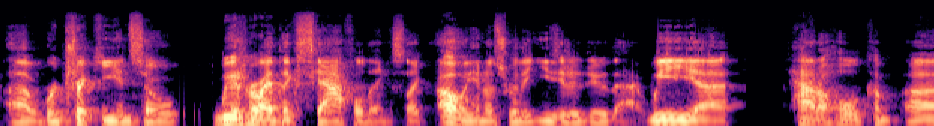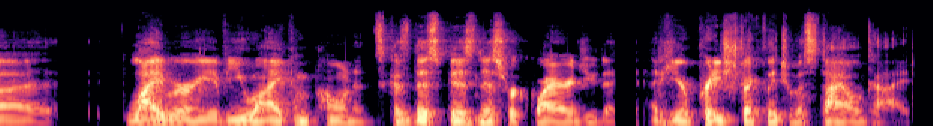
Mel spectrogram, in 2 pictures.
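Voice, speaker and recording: A man's voice: steady tone, fairly quick, pushed and bright. A man co-hosting a book podcast, talking casually with lots of fillers and acting out quotes. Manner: filler-heavy, lots of "like", acts out quotes in a high voice. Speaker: podcast co-host. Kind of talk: casual chat about a book.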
